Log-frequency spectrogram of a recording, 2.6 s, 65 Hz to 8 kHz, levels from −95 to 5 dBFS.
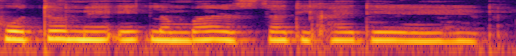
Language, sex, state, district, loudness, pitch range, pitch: Hindi, female, Arunachal Pradesh, Longding, -14 LUFS, 255-265 Hz, 255 Hz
